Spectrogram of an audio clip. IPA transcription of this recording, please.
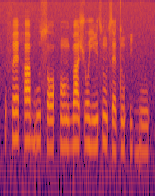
f ɛ˦ h a˦ b u˧ s ɔ˨ h ɔ̃˧ ɡ͡b a˦ ʃ o˦˨ j ĩ˨˦ s ũ˦˨ s ɛ˨ t ũ˨ h i˨ ɡ͡b u˨

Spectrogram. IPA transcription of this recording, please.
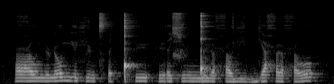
ʕ o n ʉ ɳ o mʲ o fʲ o ɳ t͡sʼ ə ǃʰ y h y ɾ ə ɕ y ɳ ŋ͡ǃ y ħ o vʲ ə bʲ ɛ ħ y ħ o

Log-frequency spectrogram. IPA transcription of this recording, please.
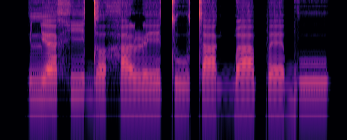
lʲ a˦ x i˦ d ʌ˨ h a˨ ɭ e˨˦ t u˨ t a˨ ɡ͡b a˨ p ɛ˨ b u˦

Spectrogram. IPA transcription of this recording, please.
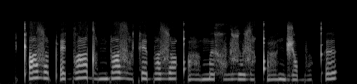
kʼ ɛ zˤ ʏ pʼ ɛ ɡ ɔ dˤ ə̤ m b i zˤ i̤ k ɛ b i zˤ u qʼ ɔ̤ m ə x ṳ z u z ə̤ qʼ ṳ n d͡ʒ ɔ b ɔ̤ kʼ ə

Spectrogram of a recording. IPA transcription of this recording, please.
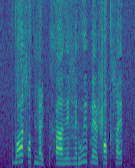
dˤ a ɬ ɨ tˤ ɲ i | x a ð e ɮ ɘ ɾ u ɪ̯ ɓ ɛ ʂ u tˤ ɬ ɛ

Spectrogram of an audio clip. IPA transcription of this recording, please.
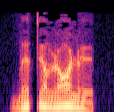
b ɘ t̪ ʏ lˠ ɭ ɔ ɳ ʏ

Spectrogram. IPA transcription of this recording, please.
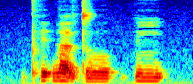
pʰ ɪ˦ ʔ w a̰˦˨ ʊ̯ t o˨ | p ĩ˦

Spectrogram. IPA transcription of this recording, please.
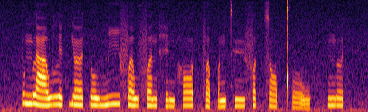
p ʊ˥ ŋ l aː˨˥ w l ɪ˨˥ k̚ j œː˧ t̚ o˧ w m iː˥ f ɐ˧ w f ɐ˧ n h ɪ˨ ŋ h ɔː˧ t̚ f ɐ˨ p̚ ɐ˧ ŋ t̪ʰ yː˧ f ɐ˥ k̚ s ɔː˧ p̚ kʰ o˨˩ w | ŋ ɵ˧ t̚

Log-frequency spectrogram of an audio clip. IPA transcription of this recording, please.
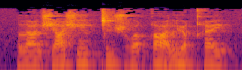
l ɑ˩ l ʃ ɑ˩˥ ʃ ẽ˥ l ǀ y˧ ʃ ʁ u˩ q ɑ˥˩ l y˥˩ qʰ e˧

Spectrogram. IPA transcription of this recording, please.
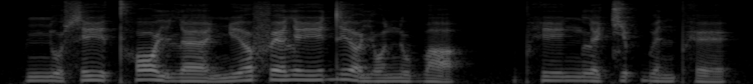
ɲ u˧˩ s iː˥˨ t̪ʰ ɔː˥˨ j l ɛː˧˩ ɲ i˧˥ ə̯ f e˧˥ l iː˧˥ d i˥˨ ə̯ j o˧ n u˩˧ b a˧˩ | pʰ iː˧ ŋ l e˩˧ t͡ɕ e˧˥ p̚ b e˩˧ n pʰ e˩

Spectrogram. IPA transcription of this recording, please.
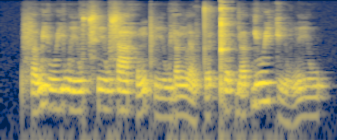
f ɐ˨˥ w j uː˨˧ j w iː˨˧ w t͡sʰ iː˧ w s aː˧ h ʊ˨˥ ŋ pʰ iː˨ w j ɐ˧ ŋ l ɐ˨˩ w t̪ ɵ˨˥ t̚ kʰ ɵ˧ t̚ j ɐ˨˥ k̚ j uː˥ j k iː˨˩ w n̪ iː˧ w

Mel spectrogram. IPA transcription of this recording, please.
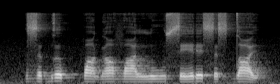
z ə ɡ ə pː ɑ ɡ ɑ v ɑ lː u s e ɾ ɪ s ə s dˤ ɪ

